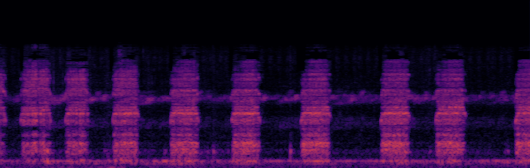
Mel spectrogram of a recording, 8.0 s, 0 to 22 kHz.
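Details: Barn owls mating in a nest box before dawn (5:19 am, 3/9/23, 20th night) give harsh, raspy twittering bursts, each about half a second long, in a steady series over a low constant hum.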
